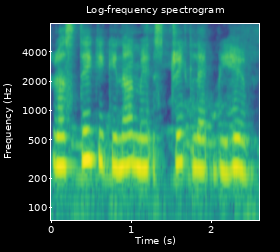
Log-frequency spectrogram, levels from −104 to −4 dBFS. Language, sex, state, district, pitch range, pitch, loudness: Hindi, female, Arunachal Pradesh, Longding, 250-275 Hz, 260 Hz, -14 LUFS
